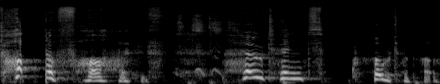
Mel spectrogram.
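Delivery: British accent. Asked to read a chapter title pretending to be Dumbledore, in Dumbledore voice. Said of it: "just with a British voice".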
